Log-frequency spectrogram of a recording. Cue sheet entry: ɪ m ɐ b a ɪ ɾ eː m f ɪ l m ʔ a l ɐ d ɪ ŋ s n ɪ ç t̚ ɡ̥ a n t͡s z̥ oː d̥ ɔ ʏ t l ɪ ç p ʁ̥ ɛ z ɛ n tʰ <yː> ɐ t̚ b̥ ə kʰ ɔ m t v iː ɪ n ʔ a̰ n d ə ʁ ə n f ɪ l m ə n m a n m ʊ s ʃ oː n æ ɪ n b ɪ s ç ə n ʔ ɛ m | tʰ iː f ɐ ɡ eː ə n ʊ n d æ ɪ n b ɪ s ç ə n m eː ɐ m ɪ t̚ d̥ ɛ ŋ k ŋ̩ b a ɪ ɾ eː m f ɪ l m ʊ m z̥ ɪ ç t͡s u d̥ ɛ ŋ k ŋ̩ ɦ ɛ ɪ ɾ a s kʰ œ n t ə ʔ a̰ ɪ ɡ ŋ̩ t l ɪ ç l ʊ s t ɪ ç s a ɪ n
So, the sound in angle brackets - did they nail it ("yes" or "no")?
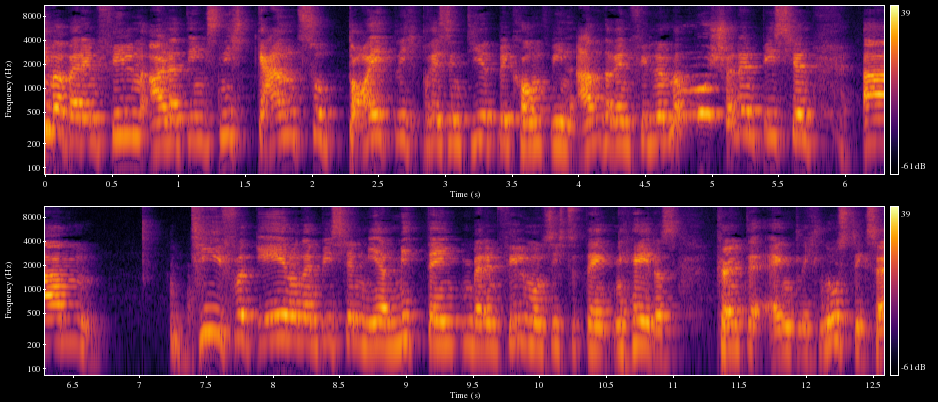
no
